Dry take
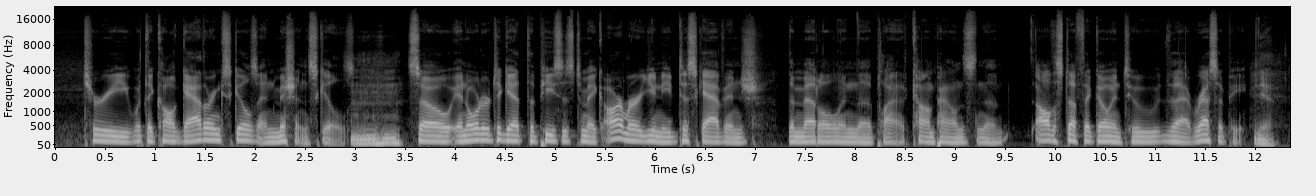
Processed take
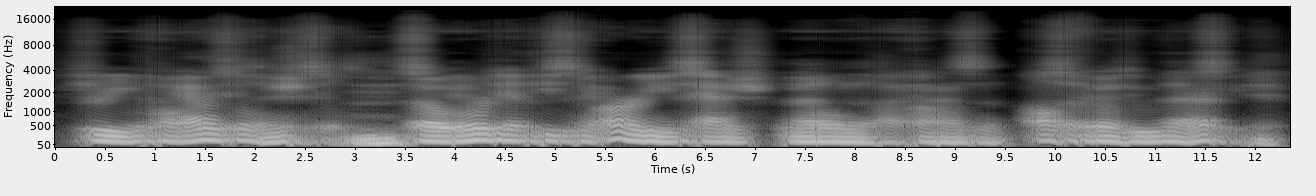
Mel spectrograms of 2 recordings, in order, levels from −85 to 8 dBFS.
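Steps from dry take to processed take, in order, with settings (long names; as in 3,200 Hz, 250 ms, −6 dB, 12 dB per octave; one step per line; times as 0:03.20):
spectrum smeared in time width 260 ms
level +6.5 dB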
